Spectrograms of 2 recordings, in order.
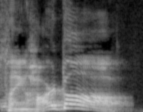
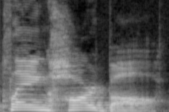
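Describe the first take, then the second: First: It is said with an upbeat, positive tone. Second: It is said with a falling, negative tone. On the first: The tough negotiating is a good thing. The speaker calls it wrong. "It would be weird if I say it positively" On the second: The tough negotiating is a bad thing. The speaker calls it right. "You see how we go down on that?"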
